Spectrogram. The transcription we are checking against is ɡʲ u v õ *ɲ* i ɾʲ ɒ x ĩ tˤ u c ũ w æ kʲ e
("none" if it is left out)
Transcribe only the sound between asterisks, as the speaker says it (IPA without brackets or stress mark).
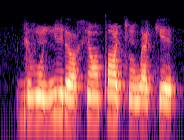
ɲ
